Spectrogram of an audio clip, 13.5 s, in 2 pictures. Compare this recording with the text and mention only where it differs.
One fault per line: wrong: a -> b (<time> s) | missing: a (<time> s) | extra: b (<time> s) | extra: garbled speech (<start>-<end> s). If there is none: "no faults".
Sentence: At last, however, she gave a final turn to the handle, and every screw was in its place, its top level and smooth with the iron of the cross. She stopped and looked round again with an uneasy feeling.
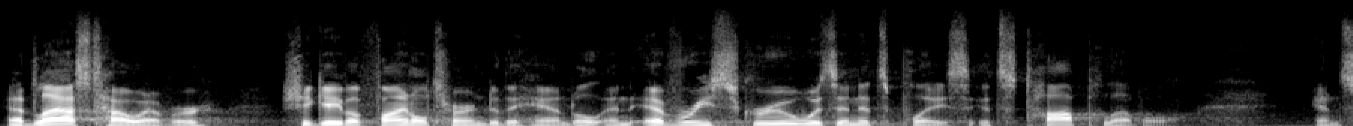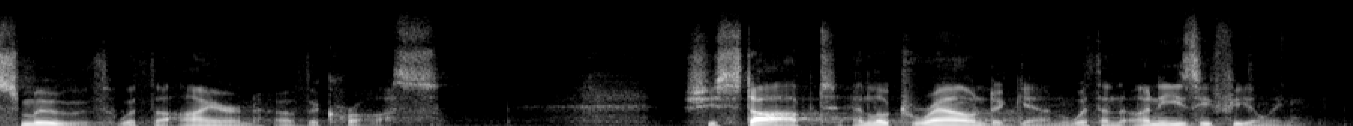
no faults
